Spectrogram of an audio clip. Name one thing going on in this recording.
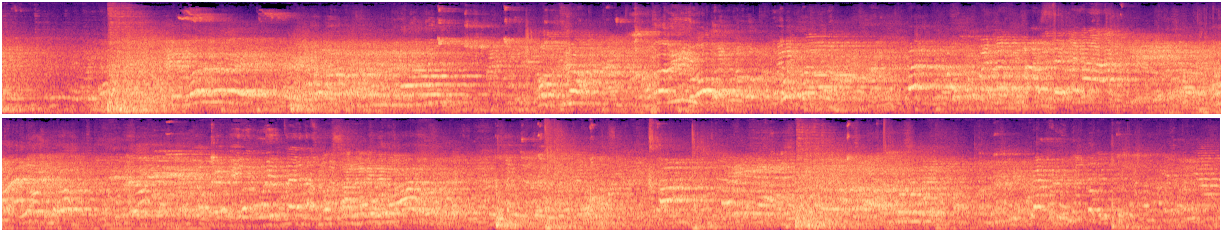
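Children shout and chatter in a large echoing hall.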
